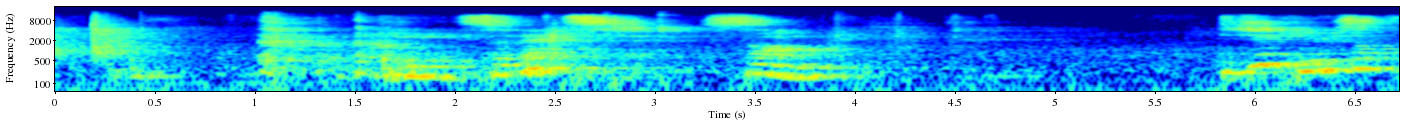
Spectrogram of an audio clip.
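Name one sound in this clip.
A woman speaks calmly through a microphone into a hall.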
